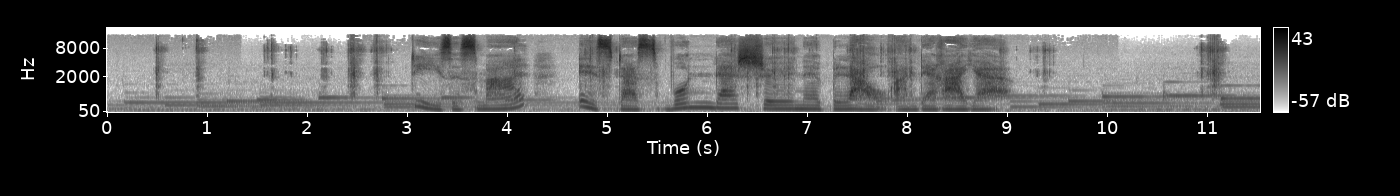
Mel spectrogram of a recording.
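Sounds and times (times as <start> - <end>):
soft steady musical drone: 0.0 - 11.5
Rubik's cube twisted by hand clicking: 1.6 - 2.9, 6.2 - 8.3, 9.1 - 9.6, 10.9 - 11.2
speech: 3.1 - 9.5.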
